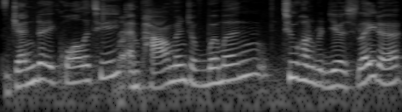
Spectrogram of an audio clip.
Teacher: you don't hear the R's as you see them in spelling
